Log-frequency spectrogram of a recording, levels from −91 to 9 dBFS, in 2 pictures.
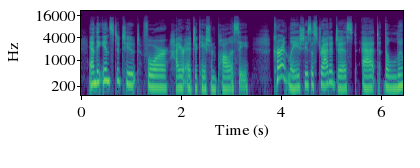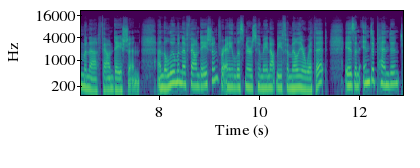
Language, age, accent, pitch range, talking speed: English, 50-69, American, 185-225 Hz, 150 wpm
